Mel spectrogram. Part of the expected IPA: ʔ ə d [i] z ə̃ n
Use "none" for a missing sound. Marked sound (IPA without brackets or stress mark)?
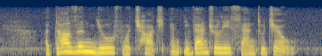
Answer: a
